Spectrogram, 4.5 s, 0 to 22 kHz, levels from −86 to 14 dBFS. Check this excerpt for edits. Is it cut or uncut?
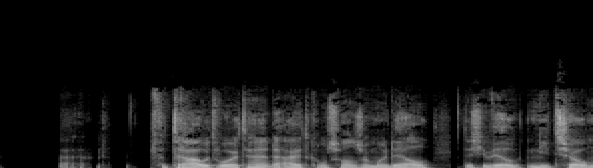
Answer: cut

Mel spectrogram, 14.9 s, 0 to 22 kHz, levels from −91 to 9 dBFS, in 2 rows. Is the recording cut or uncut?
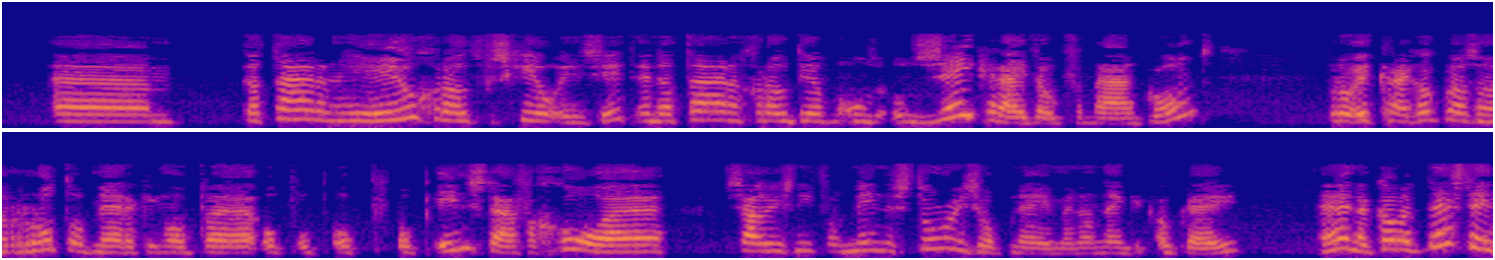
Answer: uncut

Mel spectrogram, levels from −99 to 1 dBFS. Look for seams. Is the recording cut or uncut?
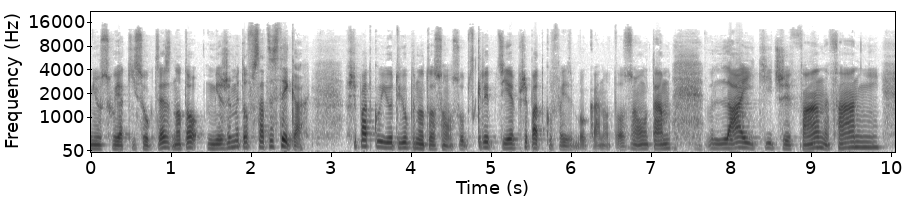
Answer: uncut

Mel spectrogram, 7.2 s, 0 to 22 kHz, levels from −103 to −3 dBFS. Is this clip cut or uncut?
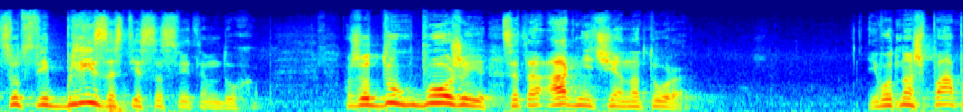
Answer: cut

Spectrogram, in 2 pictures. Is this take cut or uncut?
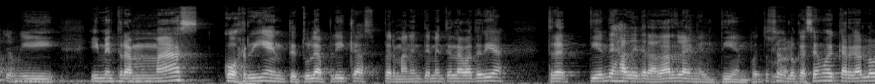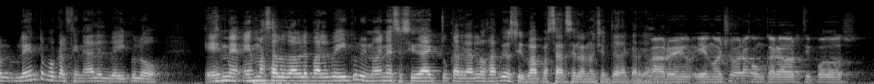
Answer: uncut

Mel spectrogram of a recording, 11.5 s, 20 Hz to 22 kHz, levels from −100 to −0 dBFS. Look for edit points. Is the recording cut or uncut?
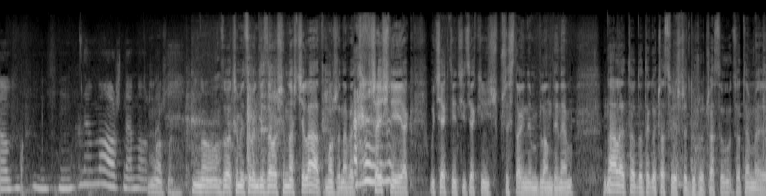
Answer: cut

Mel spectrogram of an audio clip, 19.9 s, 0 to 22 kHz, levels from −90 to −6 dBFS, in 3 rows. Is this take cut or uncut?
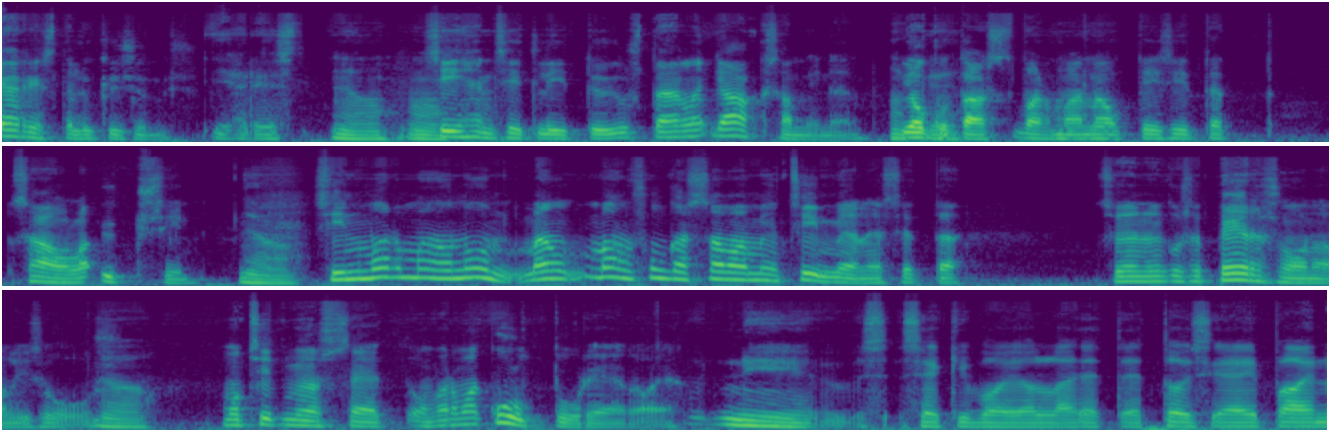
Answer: cut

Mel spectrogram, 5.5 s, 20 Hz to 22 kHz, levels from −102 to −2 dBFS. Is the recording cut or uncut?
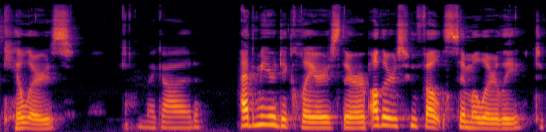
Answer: cut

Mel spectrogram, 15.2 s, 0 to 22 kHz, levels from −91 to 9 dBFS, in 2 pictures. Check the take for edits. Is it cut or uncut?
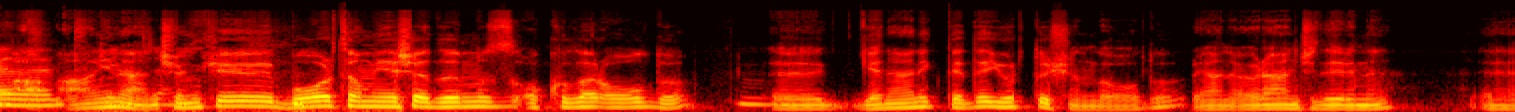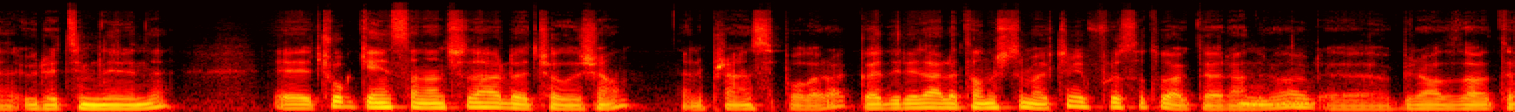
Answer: cut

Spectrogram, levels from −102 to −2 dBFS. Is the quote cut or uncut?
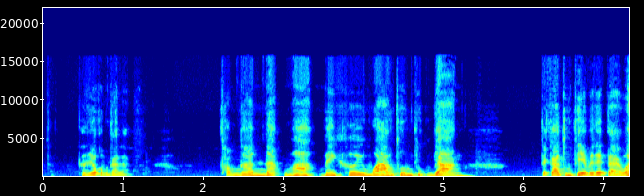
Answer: cut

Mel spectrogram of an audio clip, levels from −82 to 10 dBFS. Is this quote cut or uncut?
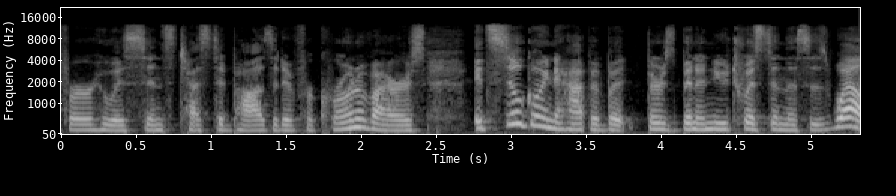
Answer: cut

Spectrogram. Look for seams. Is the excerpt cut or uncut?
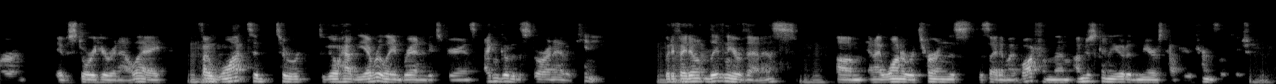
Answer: cut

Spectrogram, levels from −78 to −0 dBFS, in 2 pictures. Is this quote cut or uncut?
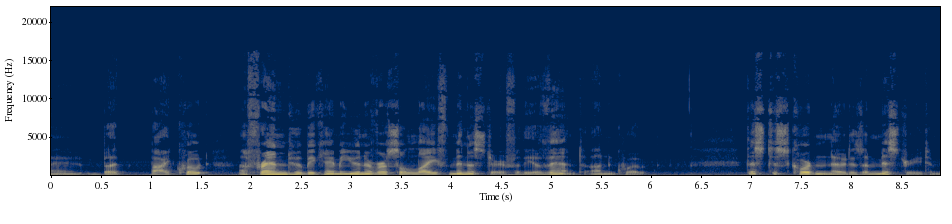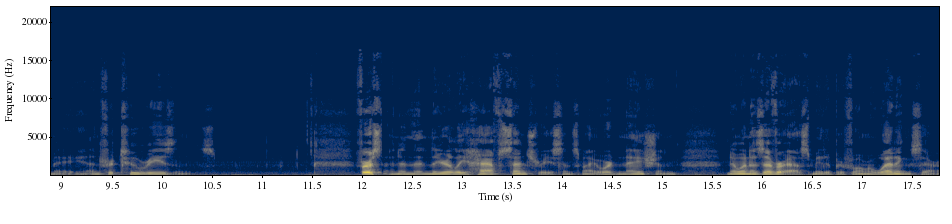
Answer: cut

